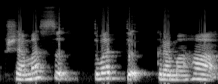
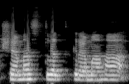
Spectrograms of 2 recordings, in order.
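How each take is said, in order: First: It is broken into three separate parts. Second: It is run together as one word. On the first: "అలా మూడుగా విభజించి చదవండి" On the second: "ఒక్క పదంగా అనడం"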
